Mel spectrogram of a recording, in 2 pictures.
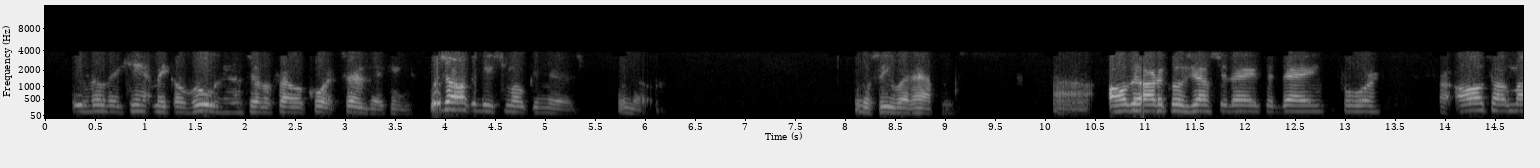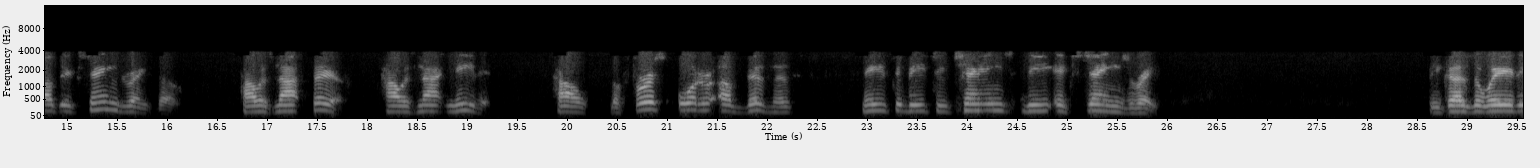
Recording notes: TNTSuperfantastic Conference Call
